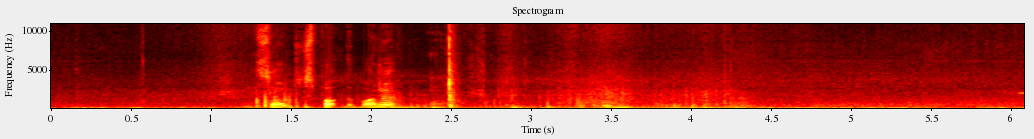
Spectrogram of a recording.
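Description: A car door latch clicks open.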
